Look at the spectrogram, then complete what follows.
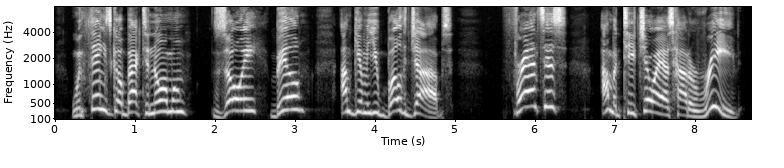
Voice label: zombie generic long, survivor voice; manager; Left 4 Dead 2; left4dead2 dlc2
